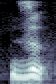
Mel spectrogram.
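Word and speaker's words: づ: Acá Ya dos sonidos distintos que no son di y du, sino que son ji y zu.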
